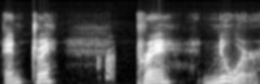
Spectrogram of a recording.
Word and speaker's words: entrepreneur: es lo que cuesta, entrepreneur. O sea que en lugar de ser neur, se dice nuer, es al revés esto. Pero bueno, esto es porque es así, es una palabra adoptada del francés.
